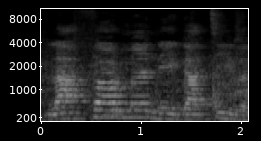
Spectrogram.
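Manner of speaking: slow, stretched-out syllables; spaced out for repeating; slow model reading. Shown as a demonstration. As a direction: model it slowly for the class. Models French slowly for class to repeat.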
